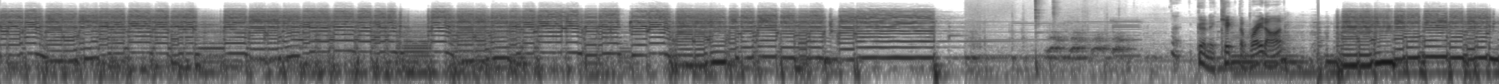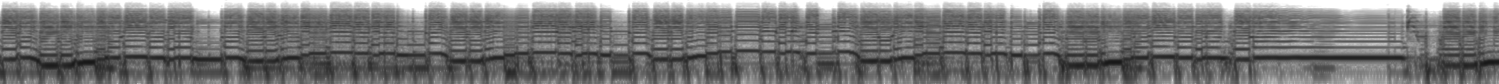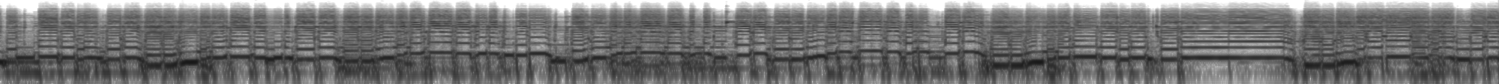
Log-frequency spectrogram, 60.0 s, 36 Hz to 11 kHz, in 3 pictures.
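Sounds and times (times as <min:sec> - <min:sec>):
distorted electric guitar riff: 0:00.0 - 0:59.9.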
